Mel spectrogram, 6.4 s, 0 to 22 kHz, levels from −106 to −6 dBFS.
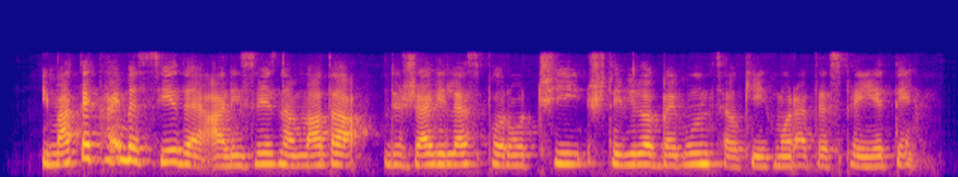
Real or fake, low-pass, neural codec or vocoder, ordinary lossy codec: fake; 7.2 kHz; codec, 16 kHz, 4.8 kbps, FACodec; none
